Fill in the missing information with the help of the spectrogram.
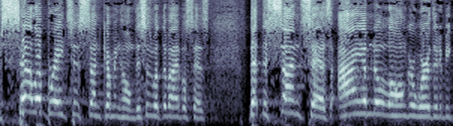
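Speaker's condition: No condition

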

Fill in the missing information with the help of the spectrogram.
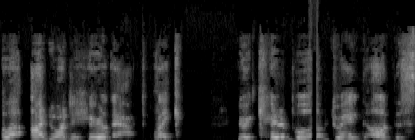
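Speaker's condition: Down syndrome; present from birth, lifelong; age 24

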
